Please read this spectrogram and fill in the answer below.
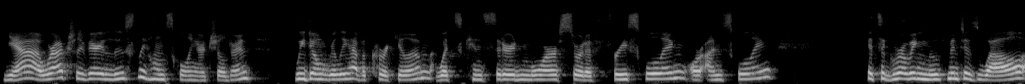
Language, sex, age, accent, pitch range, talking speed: English, female, 20-39, American, 200-235 Hz, 170 wpm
